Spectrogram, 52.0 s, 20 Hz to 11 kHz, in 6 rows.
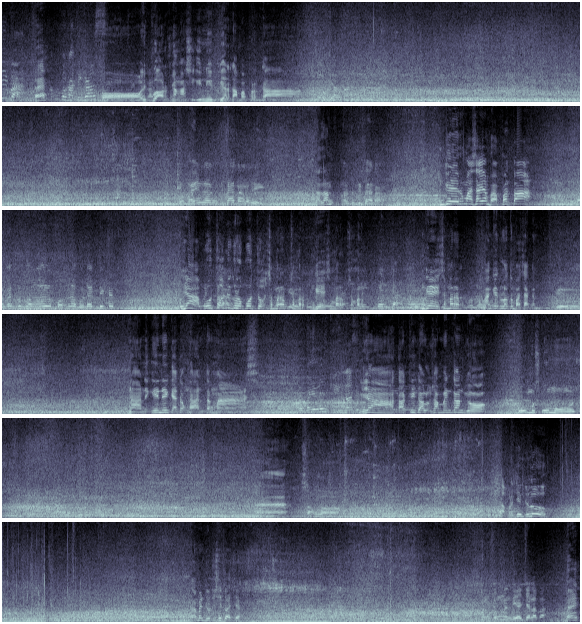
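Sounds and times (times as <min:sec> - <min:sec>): engine hum: 0:00.0 - 0:52.0
tyre noise of passing vehicle: 0:00.0 - 0:52.0.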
